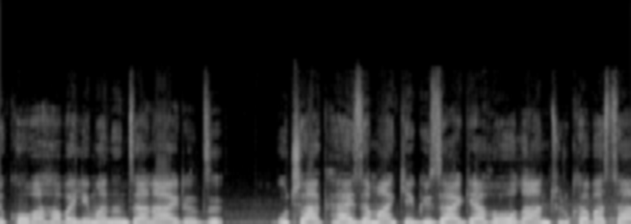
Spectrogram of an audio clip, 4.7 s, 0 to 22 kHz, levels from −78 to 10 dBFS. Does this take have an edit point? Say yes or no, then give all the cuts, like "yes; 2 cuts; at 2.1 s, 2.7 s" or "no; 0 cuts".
no; 0 cuts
